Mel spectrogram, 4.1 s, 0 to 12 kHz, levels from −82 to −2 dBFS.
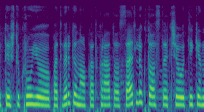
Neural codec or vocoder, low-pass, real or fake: none; 9.9 kHz; real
